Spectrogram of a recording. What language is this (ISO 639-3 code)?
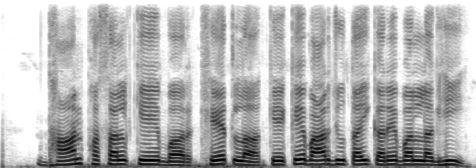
hne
